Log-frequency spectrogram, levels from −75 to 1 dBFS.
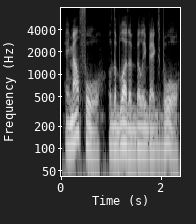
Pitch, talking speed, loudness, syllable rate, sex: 100 Hz, 225 wpm, -18 LUFS, 5.0 syllables/s, male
